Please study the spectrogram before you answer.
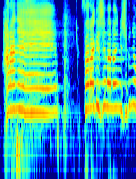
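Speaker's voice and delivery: drawn-out, high crying shout; tearful wail. Retold or imitated. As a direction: reenact wailing to God, stretching the first word. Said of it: "눈물 콧물 쏟으면서 거기서 막 우는". (울부짖듯 높고 길게 외치며)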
